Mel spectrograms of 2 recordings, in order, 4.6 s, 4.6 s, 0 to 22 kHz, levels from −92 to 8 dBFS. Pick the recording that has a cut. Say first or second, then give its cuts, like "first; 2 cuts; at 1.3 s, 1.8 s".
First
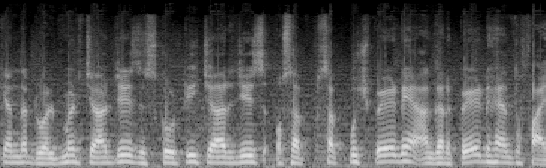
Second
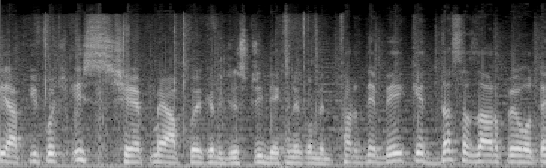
second; 1 cut; at 2.8 s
